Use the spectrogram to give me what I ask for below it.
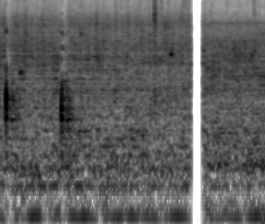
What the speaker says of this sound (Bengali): এবার গরম তেলের মধ্যে মাংসগুলো ভেজে নিব।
